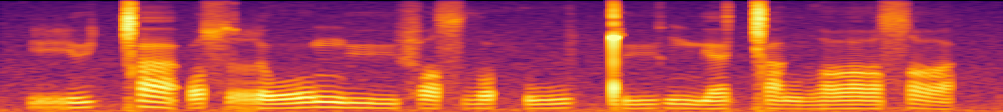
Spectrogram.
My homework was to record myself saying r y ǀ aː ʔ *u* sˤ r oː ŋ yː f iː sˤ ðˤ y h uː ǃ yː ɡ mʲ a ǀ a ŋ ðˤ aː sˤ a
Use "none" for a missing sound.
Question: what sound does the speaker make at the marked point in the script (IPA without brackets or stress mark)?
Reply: o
